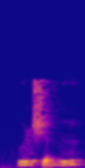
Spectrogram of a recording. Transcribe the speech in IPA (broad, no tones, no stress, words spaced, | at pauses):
ɯɭʃɛ̰blɨ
